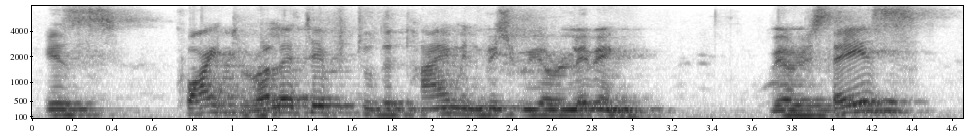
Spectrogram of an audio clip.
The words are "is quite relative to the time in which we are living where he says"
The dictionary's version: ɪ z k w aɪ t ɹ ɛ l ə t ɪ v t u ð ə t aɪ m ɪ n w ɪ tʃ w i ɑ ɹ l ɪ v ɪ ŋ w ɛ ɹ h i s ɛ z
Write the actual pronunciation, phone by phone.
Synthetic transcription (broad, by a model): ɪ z k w aɪ t ɹ ɛ l ə t ɪ v t u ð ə t aɪ m ɪ n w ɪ tʃ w i ɑ ɹ l ɪ v ɪ ŋ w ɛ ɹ h i s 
